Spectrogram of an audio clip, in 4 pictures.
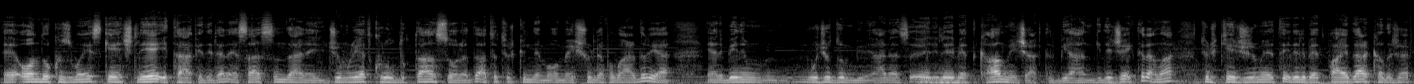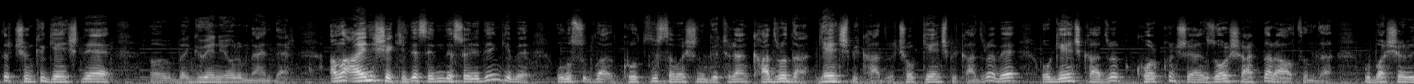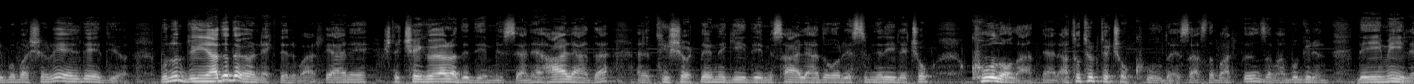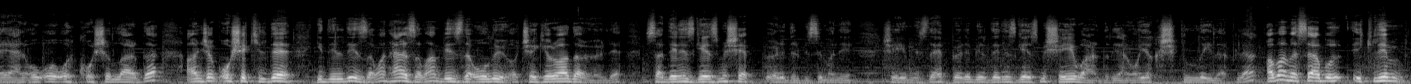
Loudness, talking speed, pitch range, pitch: -22 LUFS, 160 wpm, 105-130 Hz, 110 Hz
